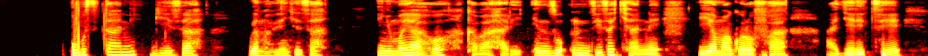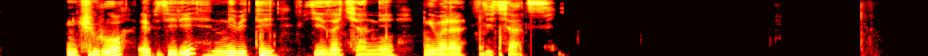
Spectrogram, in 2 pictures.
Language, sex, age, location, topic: Kinyarwanda, male, 18-24, Kigali, education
